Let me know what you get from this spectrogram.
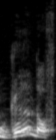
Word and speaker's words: Gandalf: Por exemplo, algumas palavras nas línguas élficas, o F tem um som levemente de V. E o Gandalf, que tem F no final, não tem V.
